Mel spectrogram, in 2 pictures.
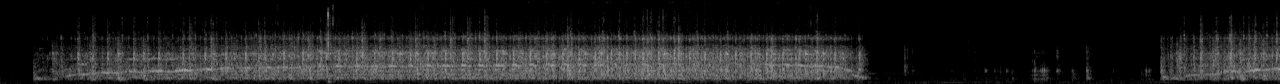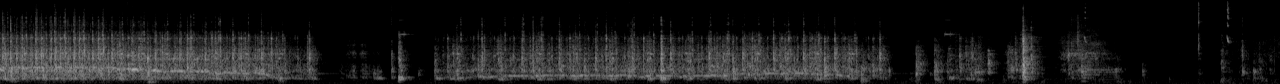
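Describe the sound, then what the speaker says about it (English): A sewing machine stitches a tote bag pocket in three long runs of fast, even whirring, with short pauses and small clicks between runs as the fabric is pivoted. "we're going to pivot again and sew back up"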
